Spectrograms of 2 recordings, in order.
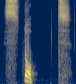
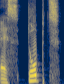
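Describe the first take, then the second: First: No extra vowel is added before the s. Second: An extra vowel is added before the s. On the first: The speaker calls it right. "but stopped" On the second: The speaker calls it wrong. "You don't have to add um, a vowel sound, ... before the S sound. It's not stopped"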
